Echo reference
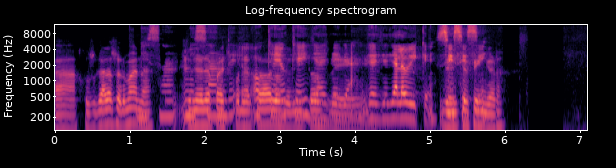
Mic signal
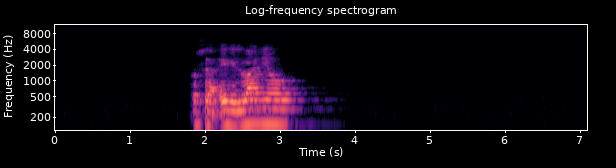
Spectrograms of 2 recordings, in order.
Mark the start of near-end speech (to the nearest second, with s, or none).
2 s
